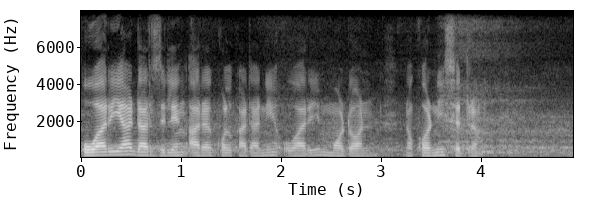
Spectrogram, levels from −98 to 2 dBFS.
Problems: none marked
